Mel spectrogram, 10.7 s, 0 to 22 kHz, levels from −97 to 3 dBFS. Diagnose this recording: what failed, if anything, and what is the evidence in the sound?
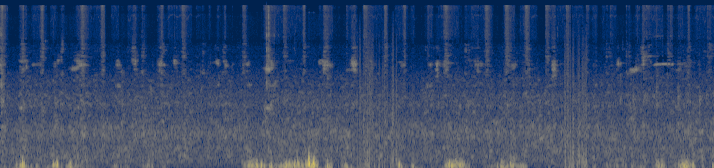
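Loose connector crackle appears in two bursts, from 5.36 to 5.94 s and from 8.46 to 8.79 s. This is an analogue wiring fault: a worn or dirty contact repeatedly makes and breaks, chopping the speech signal, which is heard as irregular scratchy crackle.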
